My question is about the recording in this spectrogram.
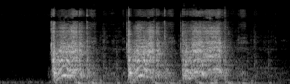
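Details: Zero-turn mower, crank no start: 12 V battery, spark present, fuel in intake still won't fire, air filter completely clogged; three half-second cranking bursts turn the engine over without catching; carburetor gaskets found failing, carb rebuild planned.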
